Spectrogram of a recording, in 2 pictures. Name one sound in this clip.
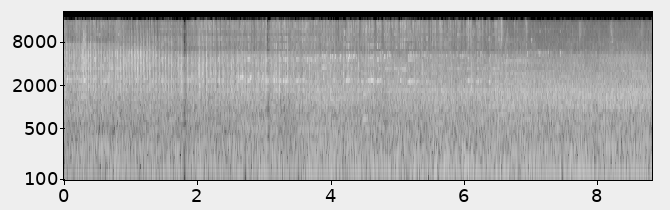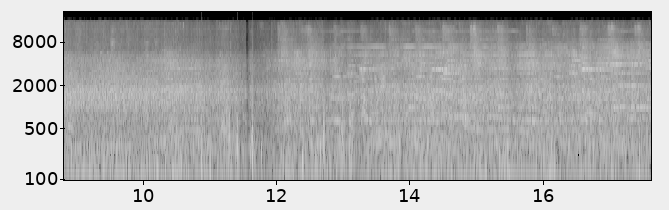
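Heavy tracked vehicle engines rumble and roar nearby.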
